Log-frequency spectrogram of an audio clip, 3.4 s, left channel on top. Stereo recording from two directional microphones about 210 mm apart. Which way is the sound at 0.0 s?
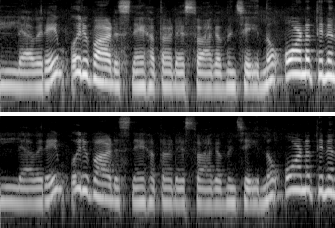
Centre (ahead or behind).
